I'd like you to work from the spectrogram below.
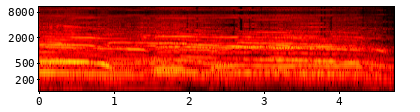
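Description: Audio drop opening a trivia segment: a drawn-out, wavering howl-like vocal tone with crowd-like noise underneath, loud and sustained for the whole stretch before cutting off.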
